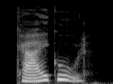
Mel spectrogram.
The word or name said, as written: karrygul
